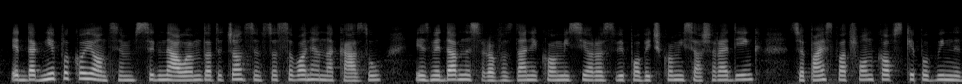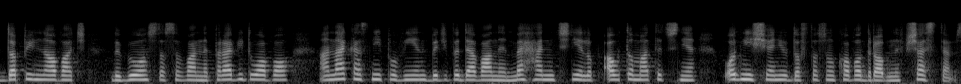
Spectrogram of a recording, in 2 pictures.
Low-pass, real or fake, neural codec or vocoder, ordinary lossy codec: 7.2 kHz; fake; codec, 16 kHz, 0.3 kbps, FocalCodec; none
